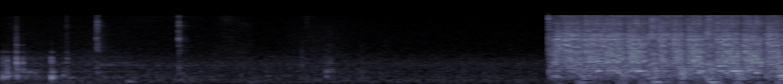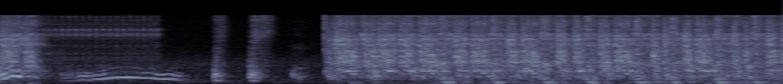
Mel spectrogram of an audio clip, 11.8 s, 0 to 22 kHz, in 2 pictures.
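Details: Yamaha XJ900S on first start in 10 years, jump-powered from a power pack: quiet clicks, then a sudden loud burst of cranking and firing that stumbles, dies and catches again. Hard starting after long storage.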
